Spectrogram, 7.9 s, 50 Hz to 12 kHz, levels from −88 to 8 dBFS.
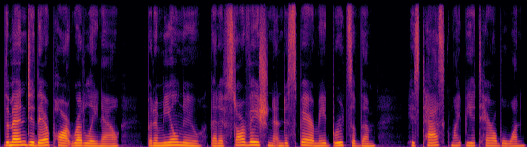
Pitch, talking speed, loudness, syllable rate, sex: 205 Hz, 195 wpm, -20 LUFS, 5.3 syllables/s, female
